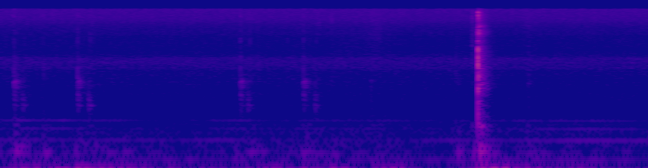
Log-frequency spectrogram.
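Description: Hard plastic card case being handled, with a few light clicks, then one sharp click about five seconds in as it is set down on a display stand. A faint steady hum underneath.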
